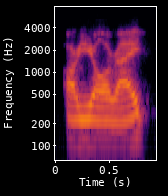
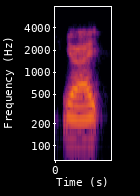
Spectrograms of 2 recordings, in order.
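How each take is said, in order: First: Every word of the phrase is said in full. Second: The phrase is squeezed down to two syllables. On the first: "they'll always ask" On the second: "But it'll be"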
